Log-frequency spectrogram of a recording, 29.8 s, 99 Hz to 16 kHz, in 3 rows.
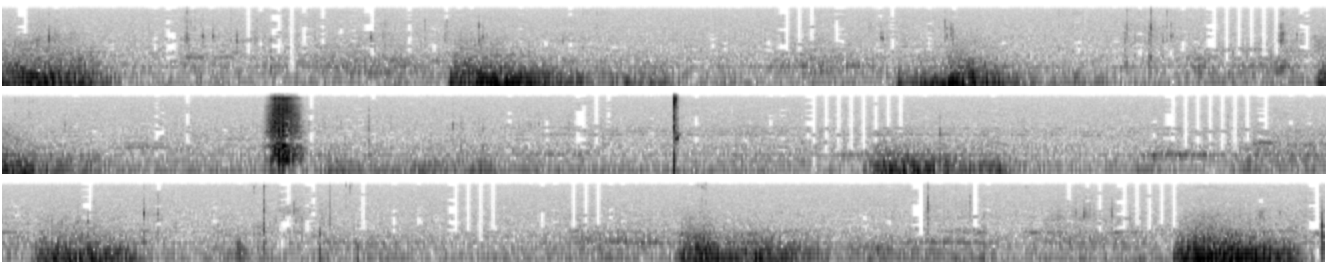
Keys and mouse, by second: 0.2 z, 1.4 a, 1.8-3.2 drag, 3.2 ctrl+e, 5.9-8.3 drag, 6.9 ctrl+e, 8.3 a, 8.5 a, 9.4 u, 12.5 z, 13.2 z, 13.8 a, 20.1-21.8 right drag, 21.0-26.6 middle drag, 26.6 a, 27.3-29.3 right drag, 27.9 z, 29.0 z.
